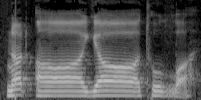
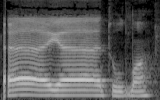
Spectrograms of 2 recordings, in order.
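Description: First: The a sound is heavy and dark. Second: The a sound is light and open. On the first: The speaker calls it wrong. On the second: The speaker calls it right. "With that light sound. An a sound"

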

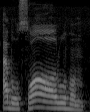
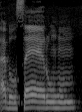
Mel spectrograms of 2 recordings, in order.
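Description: First: The sad and ra sound heavy and rounded. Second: The sad and ra sound light and thin. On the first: The speaker calls it right. "Rounded mouth with a heavy sound" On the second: The speaker calls it wrong. "It's not"

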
